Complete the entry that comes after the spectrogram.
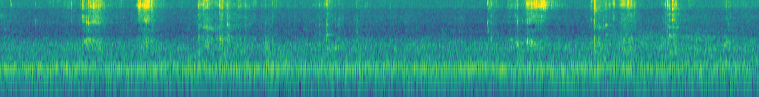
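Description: A person chewing and biting a mouthful of fried chicken wing and fries, heard as faint, irregular mouth clicks.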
